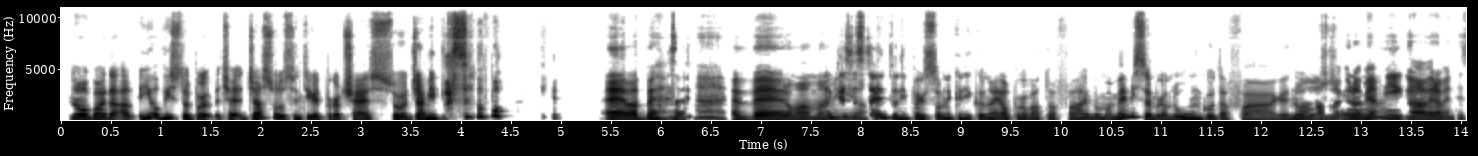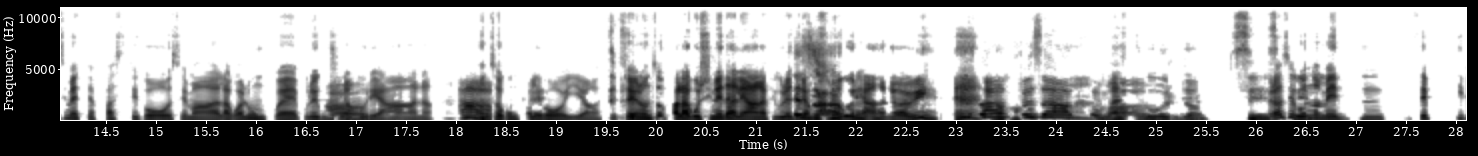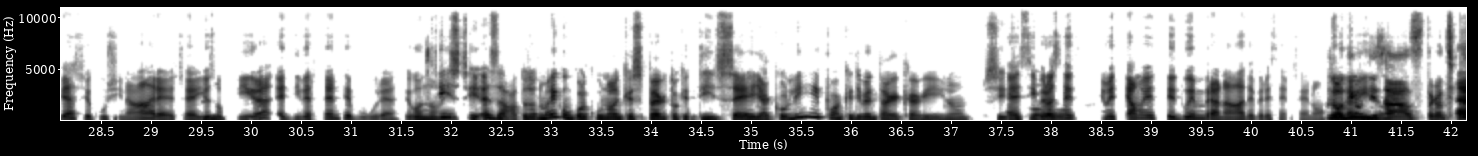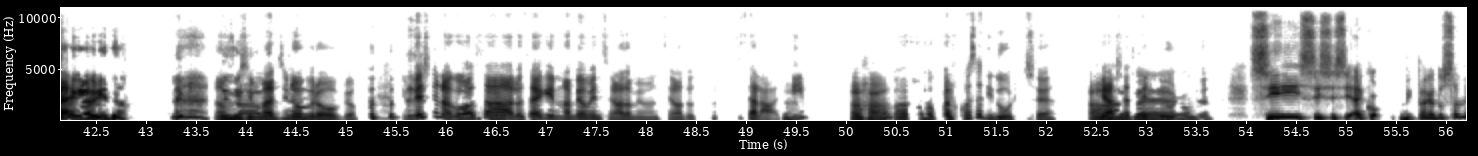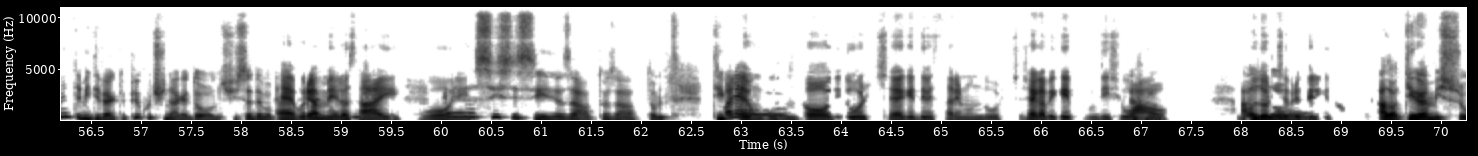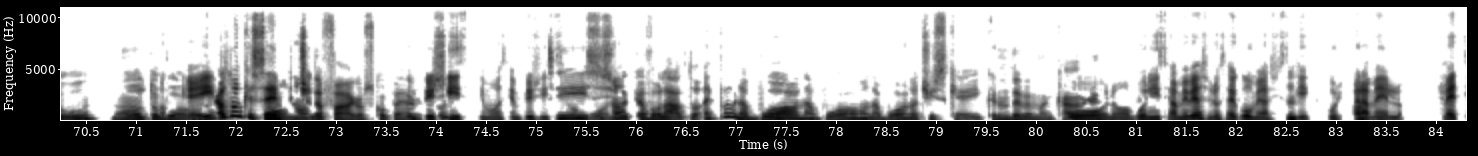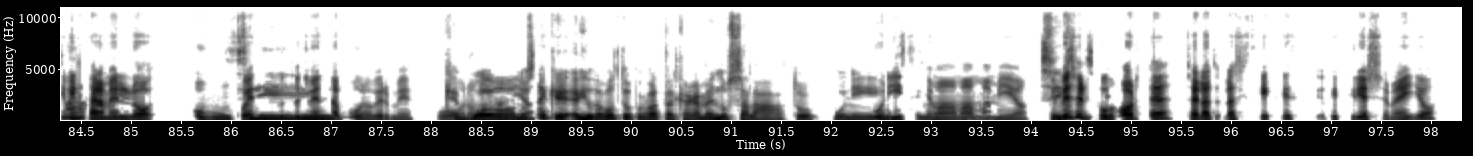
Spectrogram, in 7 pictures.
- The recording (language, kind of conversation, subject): Italian, unstructured, Qual è il piatto che ti mette sempre di buon umore?
- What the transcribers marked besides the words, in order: "cioè" said as "ceh"; laughing while speaking: "passa la vogl anche se"; distorted speech; chuckle; chuckle; "Cioè" said as "ceh"; laughing while speaking: "cucina coreana, capì, no"; chuckle; tapping; "cioè" said as "ceh"; "cioè" said as "ceh"; chuckle; laughing while speaking: "Eh, capito"; laughing while speaking: "cioè"; chuckle; drawn out: "Tipo"; "cioè" said as "ceh"; "cavolata" said as "cavolato"; drawn out: "Ah"; "Cioè" said as "ceh"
